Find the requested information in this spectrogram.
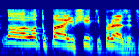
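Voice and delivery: high, hammed-up Eastern European accent; mock Eastern European accent. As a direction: imitate a terrible fake Eastern European accent. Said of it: "And they all talk like that".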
